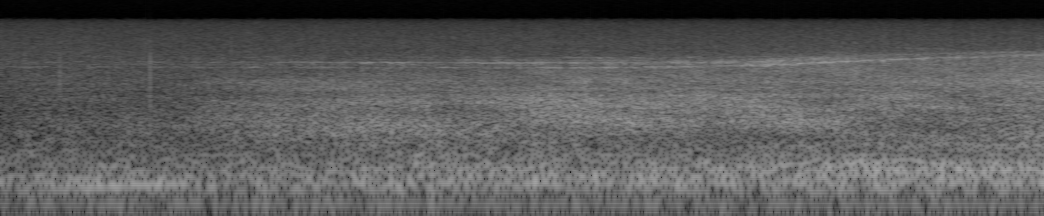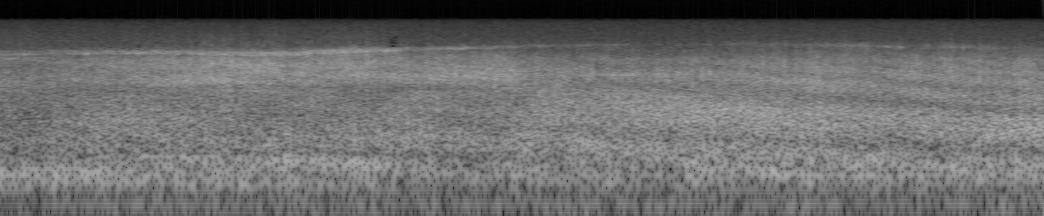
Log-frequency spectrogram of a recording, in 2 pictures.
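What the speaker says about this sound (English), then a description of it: "Here we see the first two Vulcans taking the air." Two Avro Vulcan jet bombers fly overhead at an air show, a long, steady roar that swells gradually with a rising whine sliding upward, distant and washed with noise.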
